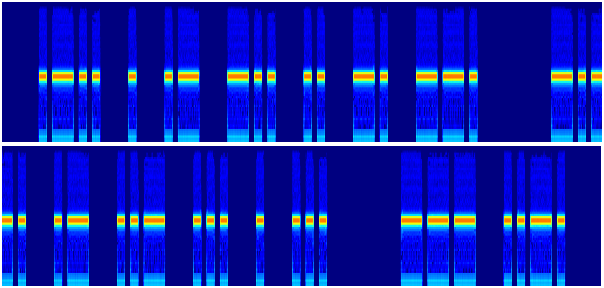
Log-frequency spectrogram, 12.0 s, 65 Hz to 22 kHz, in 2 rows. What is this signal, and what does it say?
Morse code, heard as a keyed tone, about 18 wpm, spaced as for 15 wpm, 1000 Hz. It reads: LEADING CAUSES OF
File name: qotdfiles / 15wpm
